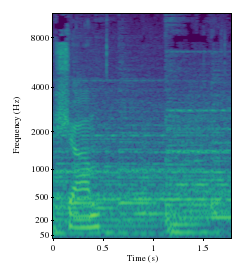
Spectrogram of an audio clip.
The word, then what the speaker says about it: Seam: Pronounce Sham? Okay, Sham.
